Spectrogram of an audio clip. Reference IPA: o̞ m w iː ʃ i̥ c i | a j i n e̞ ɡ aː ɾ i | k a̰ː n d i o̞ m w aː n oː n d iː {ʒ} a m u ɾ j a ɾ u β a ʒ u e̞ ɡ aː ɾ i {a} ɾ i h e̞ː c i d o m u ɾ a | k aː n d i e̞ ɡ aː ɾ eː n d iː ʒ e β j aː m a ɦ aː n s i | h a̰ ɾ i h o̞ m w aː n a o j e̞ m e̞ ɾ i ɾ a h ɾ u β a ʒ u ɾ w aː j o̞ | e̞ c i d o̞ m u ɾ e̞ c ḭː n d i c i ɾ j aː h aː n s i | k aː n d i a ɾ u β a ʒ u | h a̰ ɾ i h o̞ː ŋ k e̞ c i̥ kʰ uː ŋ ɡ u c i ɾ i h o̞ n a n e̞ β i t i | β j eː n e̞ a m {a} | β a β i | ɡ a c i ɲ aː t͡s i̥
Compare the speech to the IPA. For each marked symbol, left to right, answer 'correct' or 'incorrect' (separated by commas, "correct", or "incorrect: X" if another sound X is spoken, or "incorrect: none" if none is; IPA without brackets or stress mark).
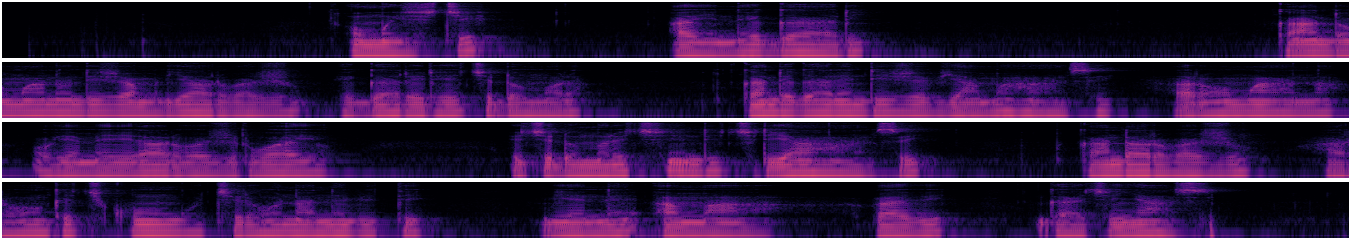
correct, incorrect: e, correct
